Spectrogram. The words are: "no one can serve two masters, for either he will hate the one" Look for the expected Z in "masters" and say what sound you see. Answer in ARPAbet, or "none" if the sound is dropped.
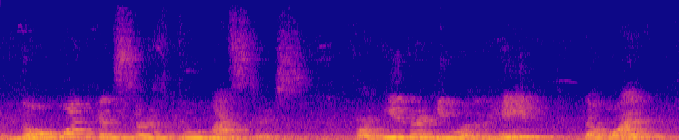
S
